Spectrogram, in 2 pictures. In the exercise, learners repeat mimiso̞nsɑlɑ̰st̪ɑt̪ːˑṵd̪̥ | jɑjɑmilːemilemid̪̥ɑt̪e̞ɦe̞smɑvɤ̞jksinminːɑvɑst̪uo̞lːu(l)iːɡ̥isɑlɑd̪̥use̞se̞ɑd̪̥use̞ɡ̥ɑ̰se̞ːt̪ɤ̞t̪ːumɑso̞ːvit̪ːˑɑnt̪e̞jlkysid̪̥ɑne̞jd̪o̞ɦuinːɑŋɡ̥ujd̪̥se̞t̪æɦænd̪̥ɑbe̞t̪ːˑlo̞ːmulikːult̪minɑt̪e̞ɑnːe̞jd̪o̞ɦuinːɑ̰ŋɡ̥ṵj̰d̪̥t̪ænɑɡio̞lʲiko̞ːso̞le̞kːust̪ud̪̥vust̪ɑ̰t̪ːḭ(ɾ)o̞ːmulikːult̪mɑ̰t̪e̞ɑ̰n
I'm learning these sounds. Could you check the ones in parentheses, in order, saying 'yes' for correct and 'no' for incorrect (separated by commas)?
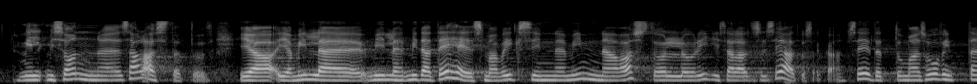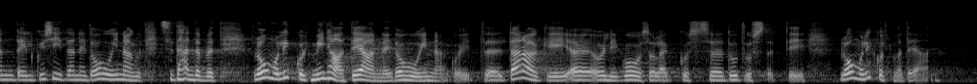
no, no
